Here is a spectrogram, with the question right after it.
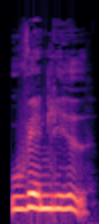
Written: uvenlighed

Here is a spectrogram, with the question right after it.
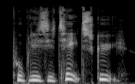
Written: publicitetssky

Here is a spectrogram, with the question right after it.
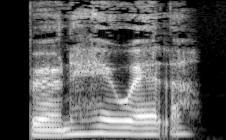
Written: børnehavealderen

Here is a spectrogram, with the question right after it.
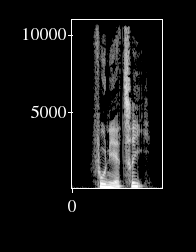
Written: foniatri

